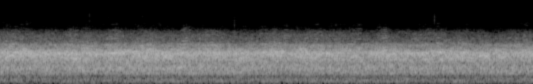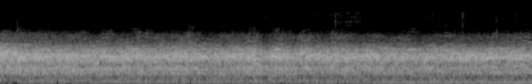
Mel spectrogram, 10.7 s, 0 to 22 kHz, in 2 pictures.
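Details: Snow geese, a large flock lifting off together as a boat draws near, March 2021: a thick, unbroken wall of overlapping nasal honks, steady throughout, with a low engine hum underneath.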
